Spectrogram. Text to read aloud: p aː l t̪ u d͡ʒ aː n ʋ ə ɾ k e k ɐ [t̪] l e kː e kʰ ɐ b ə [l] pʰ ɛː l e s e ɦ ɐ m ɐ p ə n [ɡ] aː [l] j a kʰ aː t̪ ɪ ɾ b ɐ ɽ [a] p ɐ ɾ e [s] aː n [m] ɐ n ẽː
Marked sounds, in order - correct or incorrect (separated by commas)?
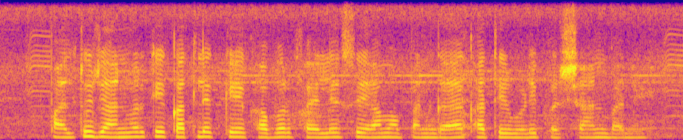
correct, incorrect, correct, incorrect, incorrect, incorrect, incorrect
